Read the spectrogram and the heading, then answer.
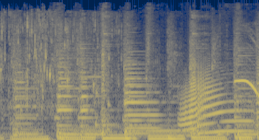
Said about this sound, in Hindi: अब इसमें गर्म पानी डालती हूँ।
